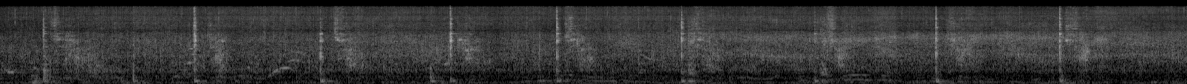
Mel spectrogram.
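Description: Bear meat and onions sizzling in hot oil in a cast-iron kazan, stirred with a metal spoon that clacks against the pot about once a second over the steady frying hiss.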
